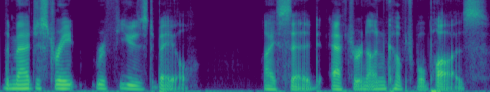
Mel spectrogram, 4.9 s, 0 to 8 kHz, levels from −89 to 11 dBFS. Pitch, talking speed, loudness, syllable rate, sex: 115 Hz, 120 wpm, -23 LUFS, 5.4 syllables/s, male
